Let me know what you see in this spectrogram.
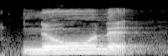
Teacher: ആറാമത്തത് നാവിന്റെ തലയും മേലെ മുൻപല്ലുകളെ ഊനും.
